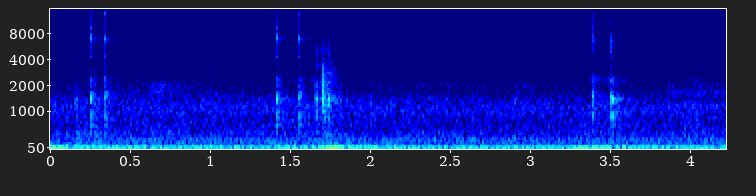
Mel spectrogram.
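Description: Faint computer mouse button clicks, three quick press-and-release pairs about a second and a half apart, with an extra click just after the second pair, as files are selected and a right-click menu is opened.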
